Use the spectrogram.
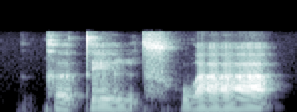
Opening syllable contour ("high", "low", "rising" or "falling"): low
